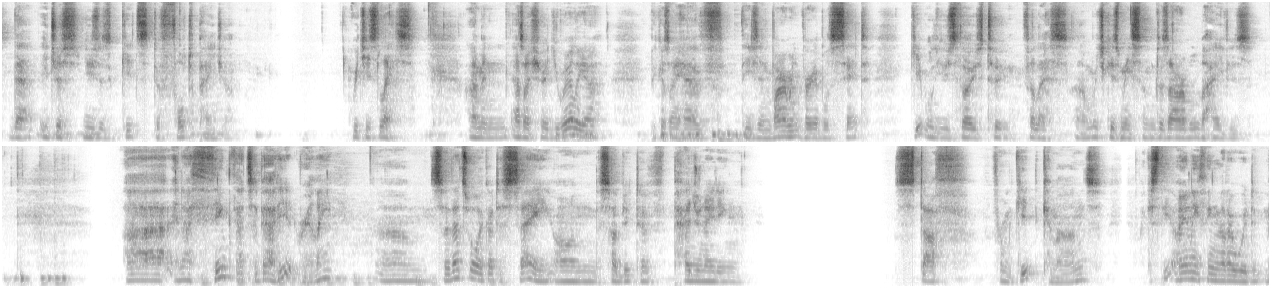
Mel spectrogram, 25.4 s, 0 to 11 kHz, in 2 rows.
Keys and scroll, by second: 5.6 ctrl+space, 6.2-7.1 typing, 7.3 Return, 13.0 ctrl+space, 14.6-17.5 typing.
